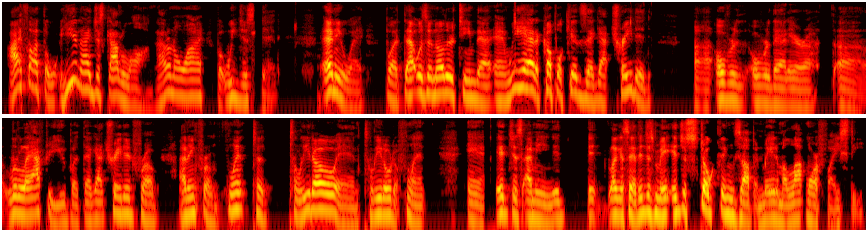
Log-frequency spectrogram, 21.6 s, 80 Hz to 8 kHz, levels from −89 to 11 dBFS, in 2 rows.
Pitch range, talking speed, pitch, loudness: 125-165 Hz, 230 wpm, 145 Hz, -28 LUFS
